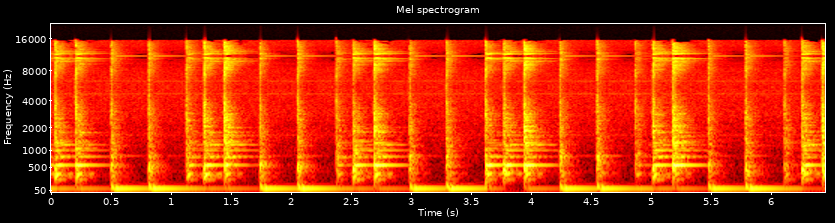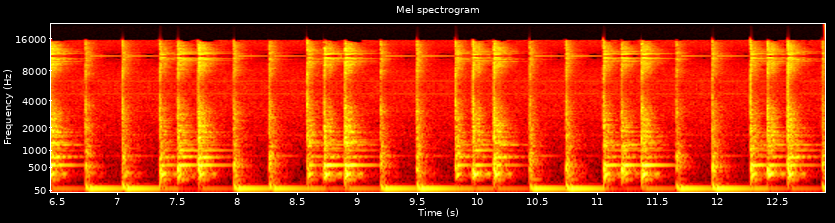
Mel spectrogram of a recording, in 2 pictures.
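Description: Djembe played with bare hands in a steady repeating rhythm: deep bass tones keeping a heartbeat pattern, with higher open tones struck between them.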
